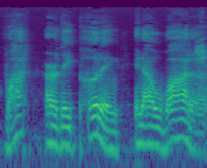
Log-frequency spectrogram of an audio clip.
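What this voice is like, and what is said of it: Put-on American accent. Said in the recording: “I like your American accent”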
